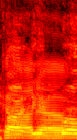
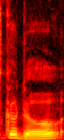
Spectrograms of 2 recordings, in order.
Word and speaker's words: Godot: Godot. Until 3 weeks ago, I would have had a different answer. The answer is, in French it's Godot, and in English it's Godot.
